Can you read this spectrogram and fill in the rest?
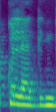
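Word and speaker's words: collagen: That is forever marine कोलजन। ठीक है? जी हां कोलैगिन भी आप इसको बोल सकते हो। जो जैसे मर्जी आप प्रोनाउंस करना चाहे कर सकते हैं।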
